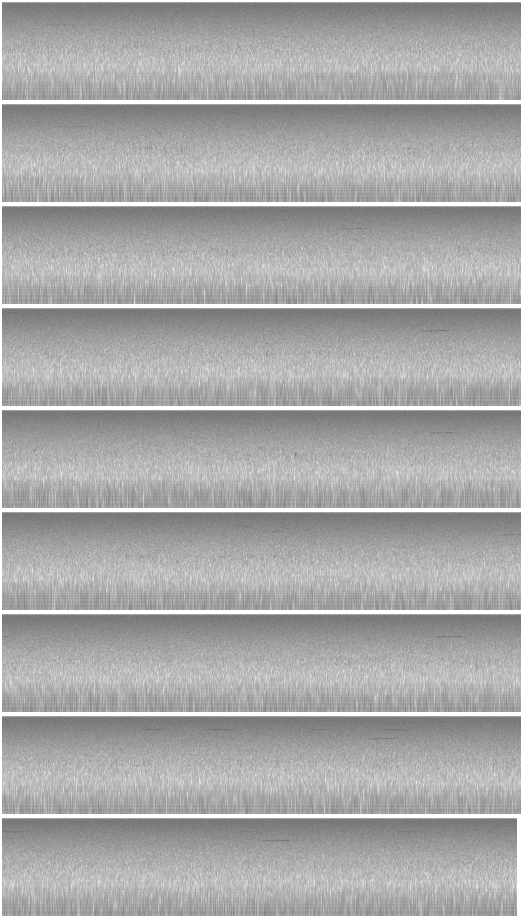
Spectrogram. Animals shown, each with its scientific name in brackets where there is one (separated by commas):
Black-throated Green Warbler (Setophaga virens), Brown Creeper (Certhia americana)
